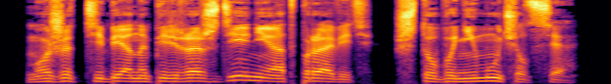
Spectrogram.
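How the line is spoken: Kind growling voice. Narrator (Russian): Рычащий голос был самой добротой

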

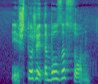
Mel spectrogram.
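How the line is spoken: Icy question. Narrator (Russian): ледяным тоном спросила пятнистая звезда

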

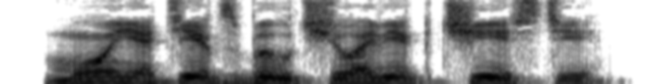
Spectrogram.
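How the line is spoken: Angry blurting. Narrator (Russian): сердито выпалила она

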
